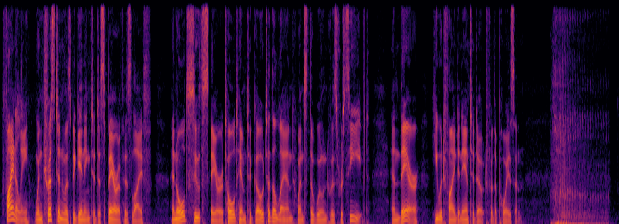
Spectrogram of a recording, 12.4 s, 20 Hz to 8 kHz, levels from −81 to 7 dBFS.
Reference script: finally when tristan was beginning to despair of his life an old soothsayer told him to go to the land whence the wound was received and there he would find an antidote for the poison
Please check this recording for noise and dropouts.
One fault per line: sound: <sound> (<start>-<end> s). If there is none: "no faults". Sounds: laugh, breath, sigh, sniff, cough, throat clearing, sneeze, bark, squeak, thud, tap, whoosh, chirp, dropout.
sound: dropout (4.2-4.2 s)
sound: breath (11.0-12.2 s)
